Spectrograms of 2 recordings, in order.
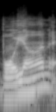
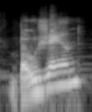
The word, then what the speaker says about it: Bojan: while making this video his name is pronounced boyan and not bojan because i'm an idiot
